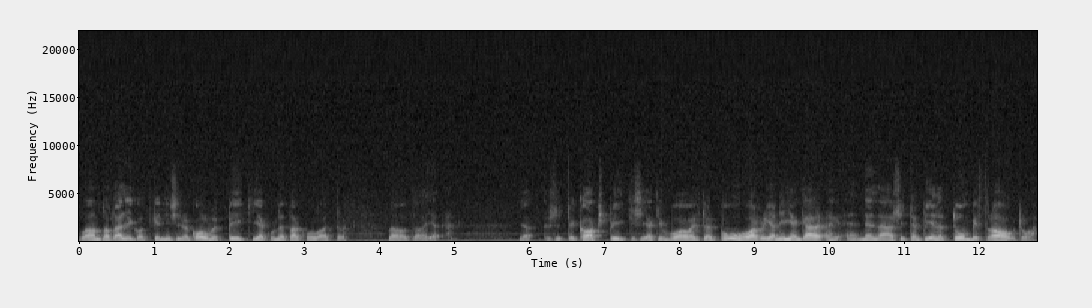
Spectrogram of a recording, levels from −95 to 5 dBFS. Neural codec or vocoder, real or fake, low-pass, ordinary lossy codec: vocoder, 44.1 kHz, 128 mel bands every 512 samples, BigVGAN v2; fake; none; none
